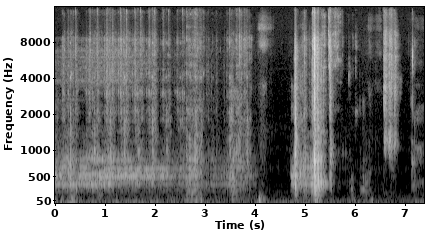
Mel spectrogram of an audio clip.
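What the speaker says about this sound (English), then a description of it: "while I was sewing that, some of it shifted a little bit" A sewing machine stitches a round potholder around a slow curve, giving a quick rhythmic mechanical whir for a few seconds. It then stops, and a few sharp handling crunches and rustles follow in the quiet.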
